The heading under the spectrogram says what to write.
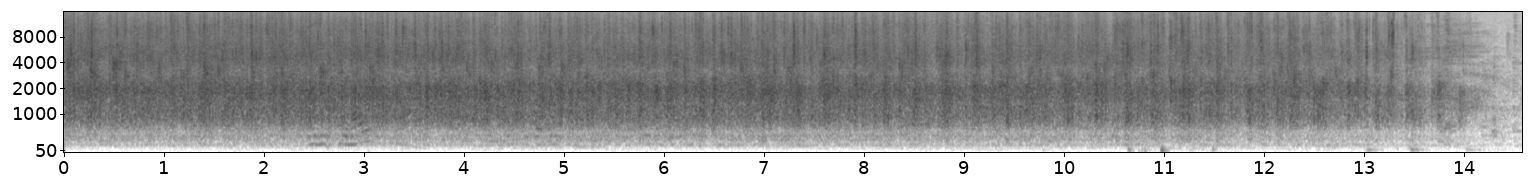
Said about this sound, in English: Actually, this is two firsts. First, they started clapping when you came in, and second, they started clapping just before you finished.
